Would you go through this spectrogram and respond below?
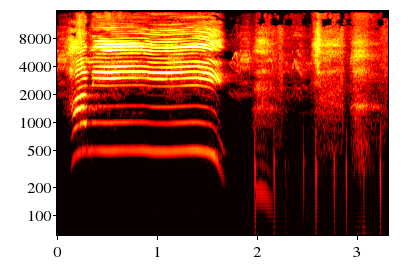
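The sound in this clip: A drawn-out, high, wailing scream held for over a second before trailing off, followed by a few short, broken vocal cries.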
